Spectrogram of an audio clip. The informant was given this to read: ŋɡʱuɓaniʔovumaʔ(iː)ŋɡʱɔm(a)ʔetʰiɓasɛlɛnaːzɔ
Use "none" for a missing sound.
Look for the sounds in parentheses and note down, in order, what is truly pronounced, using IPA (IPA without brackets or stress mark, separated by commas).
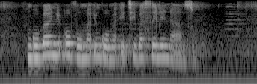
i, a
